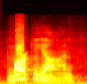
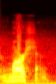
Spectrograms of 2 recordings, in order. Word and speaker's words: Marcion: That's how you pronounce it in Latin. Actually, if you hear people talk about him, scholars today, they usually pronounce it Martian, as if he was Marvin's relative, I guess.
